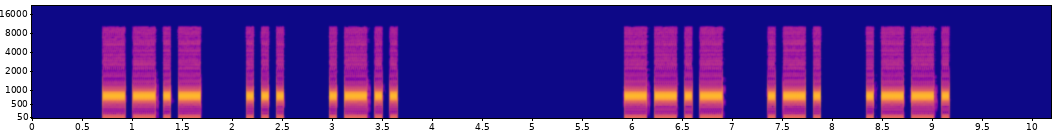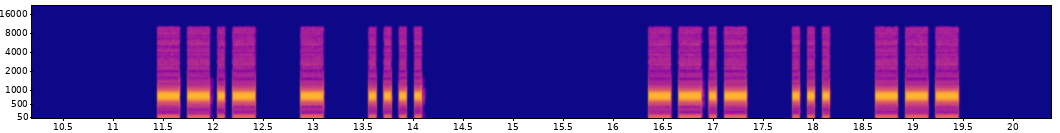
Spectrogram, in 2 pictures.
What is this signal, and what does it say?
Morse code, heard as a keyed tone, about 16 wpm, spaced as for 11 wpm, 800 Hz. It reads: QSL QRP QTH QSO
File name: Q Calls / Q Calls-mp3s / Q Calls Once @10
